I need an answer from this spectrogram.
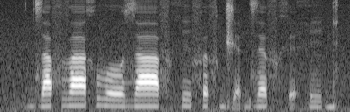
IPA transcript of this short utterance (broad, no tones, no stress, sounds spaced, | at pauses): d͡z a f v aː x v oː z aː f x i f ɛ f d͡ʒ ɛ̰ ɡ z ɛ f x ḛ h i ɡ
